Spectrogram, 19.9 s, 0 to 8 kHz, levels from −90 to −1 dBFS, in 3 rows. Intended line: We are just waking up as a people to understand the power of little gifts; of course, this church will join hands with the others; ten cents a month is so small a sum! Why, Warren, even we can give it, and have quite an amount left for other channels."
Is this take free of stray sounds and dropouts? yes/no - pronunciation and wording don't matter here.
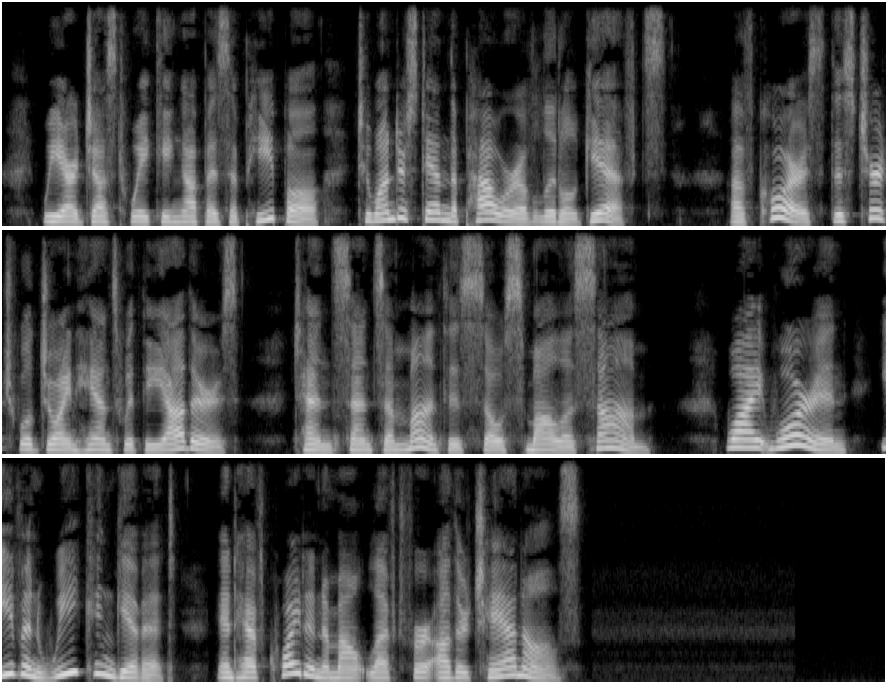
yes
